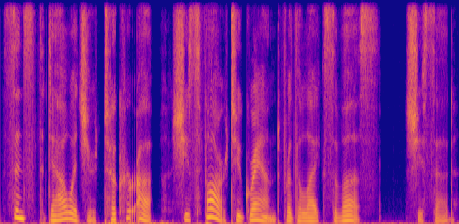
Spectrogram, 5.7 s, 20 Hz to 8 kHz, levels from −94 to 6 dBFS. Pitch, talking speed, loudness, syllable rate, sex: 185 Hz, 175 wpm, -19 LUFS, 4.2 syllables/s, female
